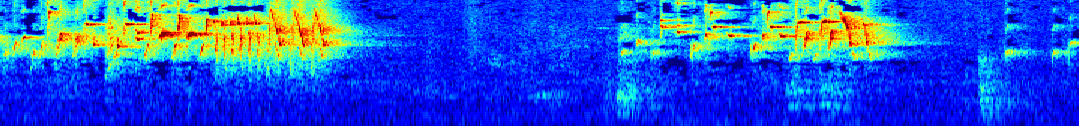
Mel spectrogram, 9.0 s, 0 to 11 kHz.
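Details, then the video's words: European goldfinch singing Moroccan widaniya-style song, valley banks of Morocco, 2020: two bursts of fast, bright tinkling twitters and trills, each about two to three seconds long, separated by a pause, with a few faint notes at the end. "تغريد ويداني أصيل من ضفاف الوديان المغربية goldfinch hason chant widaniya chardonner 2020"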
